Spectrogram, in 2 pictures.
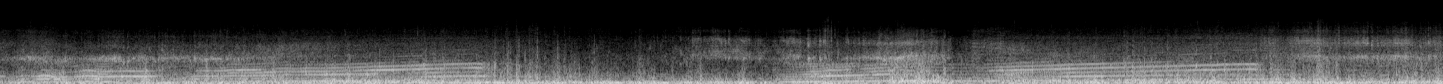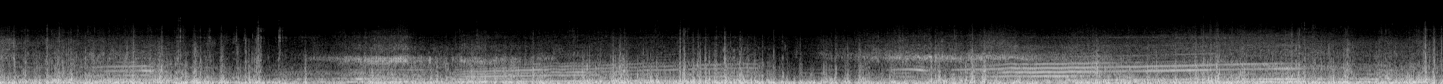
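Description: Mazda MX-5 Miata's four-cylinder engine driven hard around an autocross course, heard from inside the open-top cockpit: it revs up in several rising pulls, each cut off as the driver lifts or shifts, with short bursts of tyre squeal in the corners.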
